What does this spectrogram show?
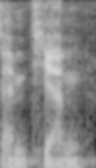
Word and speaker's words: MTN: name is actually like the idea when I got my name was that I wanted to pronounce like have people call me in way uh but it kind of just it kind of stuck with MTN and I prefer that over yeah MTN is a cool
